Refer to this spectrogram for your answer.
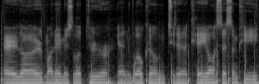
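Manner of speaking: flat, slow, unvaried, plodding monotone. Imitating one's own past intro greeting: flat monotone. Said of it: "I was way more monotone personally".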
